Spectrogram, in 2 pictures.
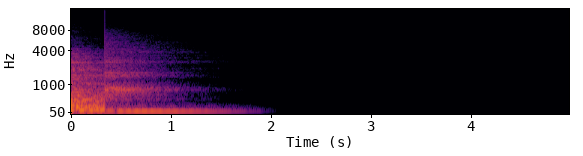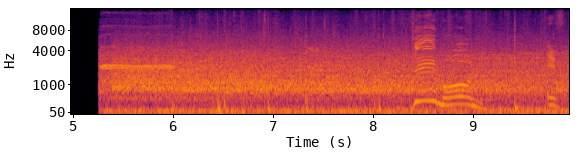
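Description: A noisy home crowd roaring in a cartoon soccer stadium, a dense, loud, continuous cheer that bursts in suddenly after several seconds of silence, with whistles and brief voices rising above it.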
